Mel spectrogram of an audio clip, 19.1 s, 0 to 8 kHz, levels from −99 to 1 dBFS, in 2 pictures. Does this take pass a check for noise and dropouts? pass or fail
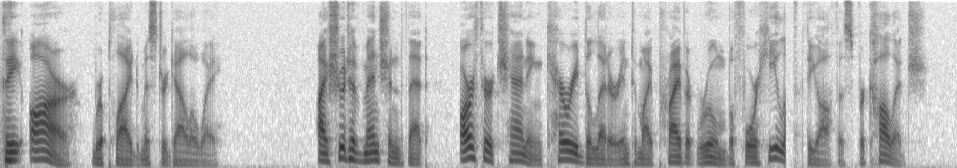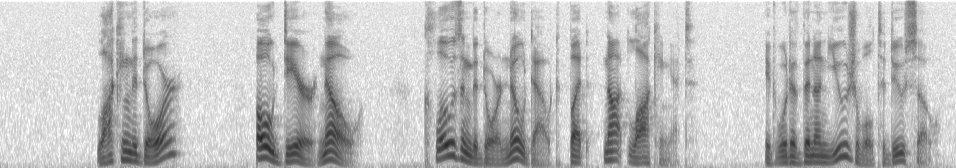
fail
